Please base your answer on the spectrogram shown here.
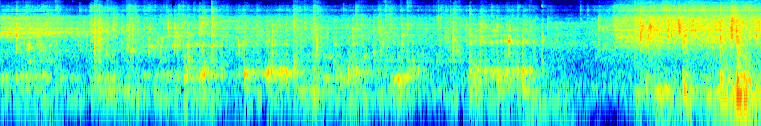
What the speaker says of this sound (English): Now I'm just washing the tomatoes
